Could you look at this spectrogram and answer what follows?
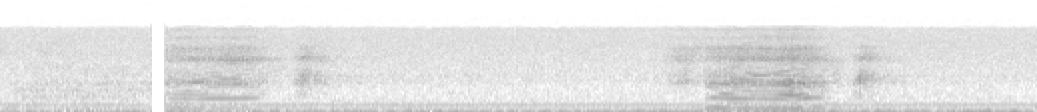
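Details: Snoring during sleep recorded with the SnoreLab app: two low, buzzing, tonal snores on in-breaths about three seconds apart over a steady background hum.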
